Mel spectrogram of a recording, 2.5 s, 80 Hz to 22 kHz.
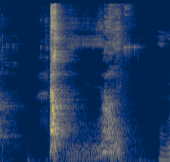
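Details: Male Shiba Inu at home barking at 6 a.m., making the expressive talking sounds of his breed: one sharp, loud bark, then a longer drawn-out vocal, followed by a person starting to speak.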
